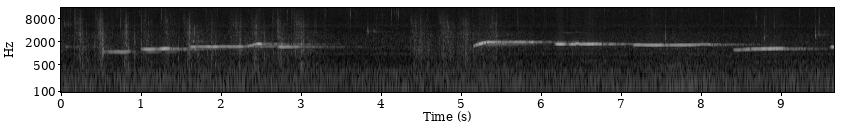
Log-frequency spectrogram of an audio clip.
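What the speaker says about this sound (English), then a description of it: "To anybody who has ever wondered whether rats can whistle, now you know." A rat character whistles a wandering, sliding tune in the video game Ghost of a Tale, clear and moderately loud over faint footsteps and ambient rustle, with a pause between two phrases.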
